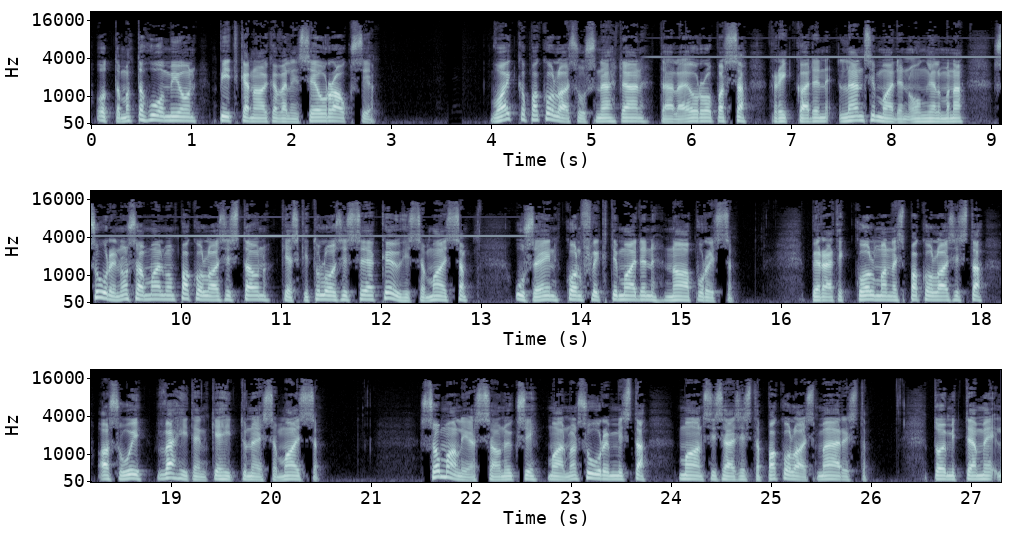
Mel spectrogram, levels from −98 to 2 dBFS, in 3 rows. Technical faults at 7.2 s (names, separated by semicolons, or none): feedback whistle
